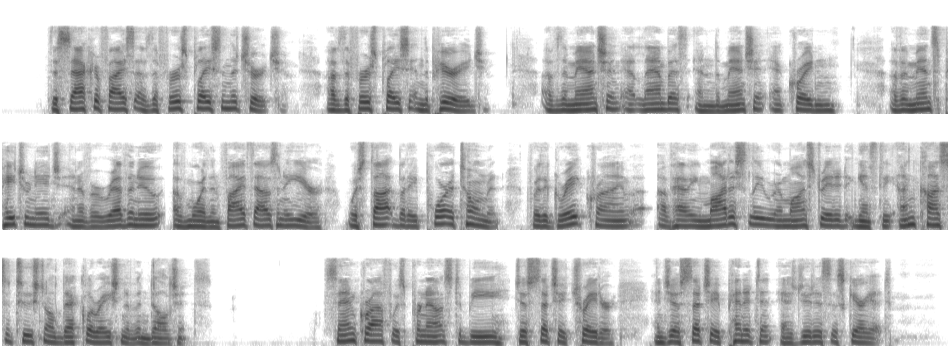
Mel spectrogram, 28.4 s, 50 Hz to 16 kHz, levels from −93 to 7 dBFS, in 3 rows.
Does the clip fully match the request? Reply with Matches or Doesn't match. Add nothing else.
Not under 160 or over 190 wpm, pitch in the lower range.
Doesn't match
